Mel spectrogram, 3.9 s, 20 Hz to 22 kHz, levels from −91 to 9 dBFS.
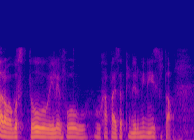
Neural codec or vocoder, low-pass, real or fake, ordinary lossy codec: codec, 16 kHz, 4 kbps, X-Codec, WavLM features, trained on Multilingual LibriSpeech; 5.4 kHz; fake; AAC, 24 kbps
